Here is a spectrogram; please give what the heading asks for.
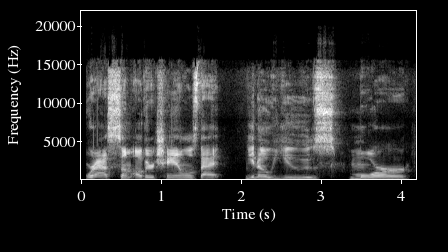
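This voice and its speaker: A woman's voice: fairly low pitch, completely flat delivery, slow pace, a bit bright, clean tone. A woman speaking casually as a podcast panelist, explaining her opinions.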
